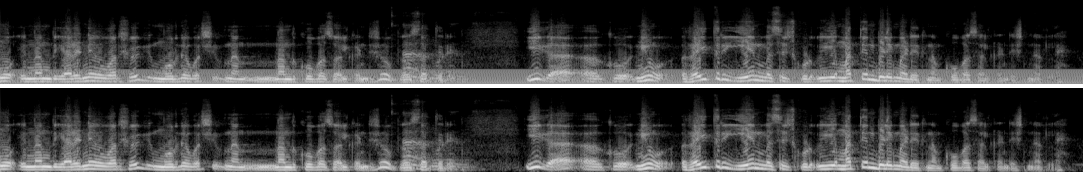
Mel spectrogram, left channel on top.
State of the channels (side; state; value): left; noise; hum, 10 dB below the sound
